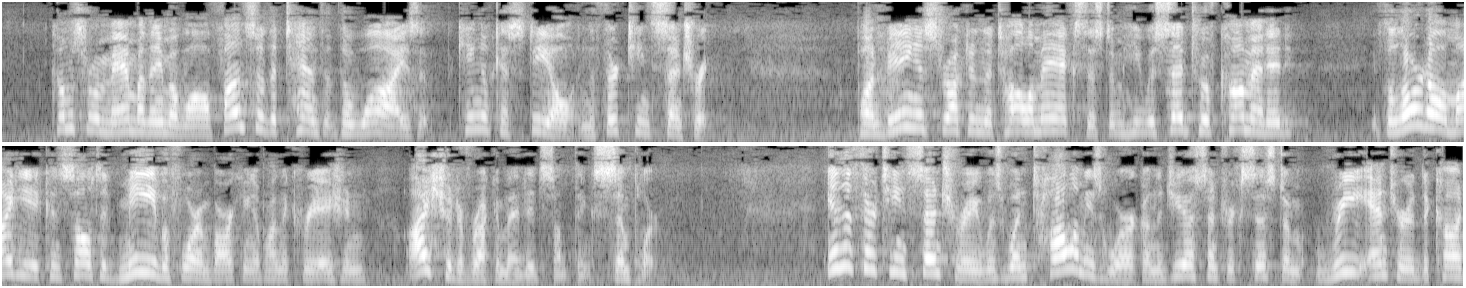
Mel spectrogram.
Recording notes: Recorded 2007 Oct 9 in 1000 McPherson Lab on the Columbus campus of The Ohio State University. NOTE: Due to a recorder malfunction, only the first 15 minutes of this lecture was recorded.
